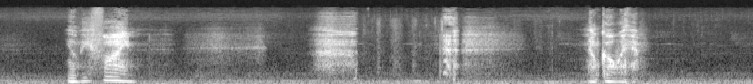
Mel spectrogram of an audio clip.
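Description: A woman speaks quietly and calmly.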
